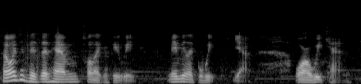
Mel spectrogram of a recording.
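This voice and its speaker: During a relaxed livestream chat, a gaming streamer in his thirties speaks quickly and animatedly in a mid-range voice. His story wanders, packed with fillers and false starts, and he laughs readily; the sound is dull and lo-fi.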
